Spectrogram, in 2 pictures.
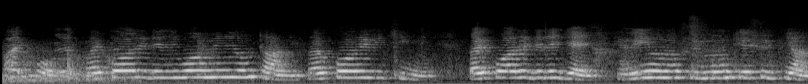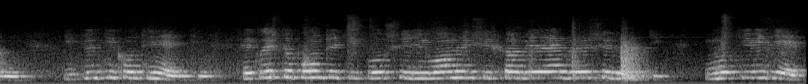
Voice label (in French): Enfant italien; Anti Jingles et Curiosites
